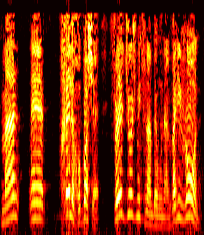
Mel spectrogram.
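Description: A man voicing an anxious, fierce middle-aged mother in a storybook reading, pitched high and shrill. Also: big pitch swings, a bit bright, breathy edge, full character voice. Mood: agitated. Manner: shrill and pleading. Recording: dull lo-fi recording.

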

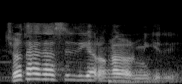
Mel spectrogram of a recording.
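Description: High-pitched, gravelly preacher man in a hall. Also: animated. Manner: emphatic, swinging between loud outbursts and soft asides; rhetorical questions to the audience. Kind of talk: religious sermon to a gathering. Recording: dull lo-fi sound with long hall reverb and faint music.

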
